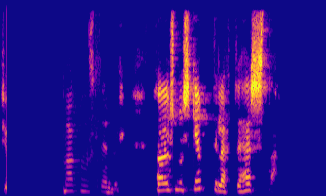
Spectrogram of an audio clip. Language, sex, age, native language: Icelandic, female, 40-49, Icelandic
